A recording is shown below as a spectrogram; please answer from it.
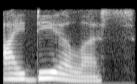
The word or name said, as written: idealess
